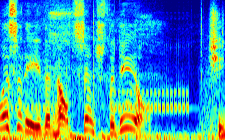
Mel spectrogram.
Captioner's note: cell phone ringing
